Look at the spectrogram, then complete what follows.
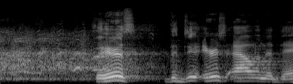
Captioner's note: laughter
